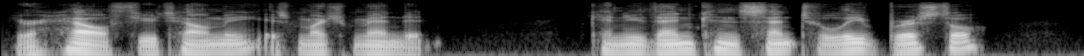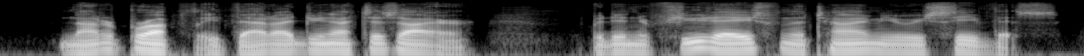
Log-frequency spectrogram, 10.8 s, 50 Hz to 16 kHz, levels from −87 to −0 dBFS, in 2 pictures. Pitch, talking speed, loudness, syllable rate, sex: 90 Hz, 170 wpm, -22 LUFS, 5.1 syllables/s, male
